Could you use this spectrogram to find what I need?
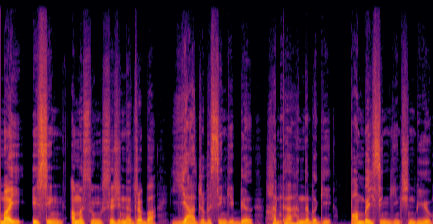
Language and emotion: Manipuri, neutral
